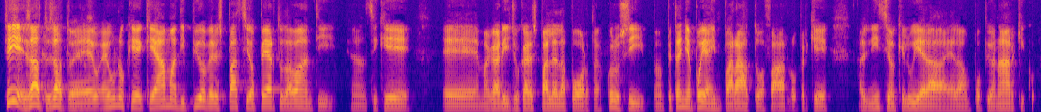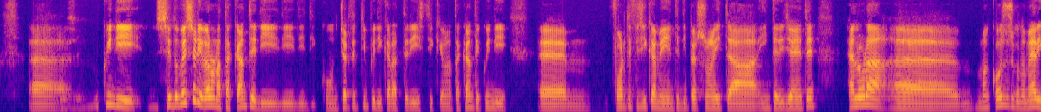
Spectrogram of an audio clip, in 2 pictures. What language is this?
Italian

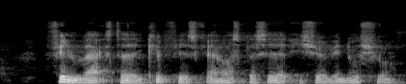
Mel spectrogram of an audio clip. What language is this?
Danish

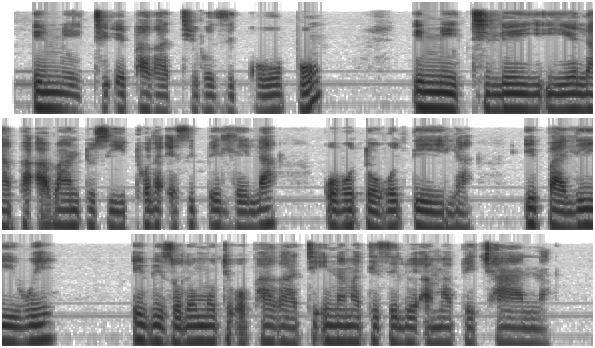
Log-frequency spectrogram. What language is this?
North Ndebele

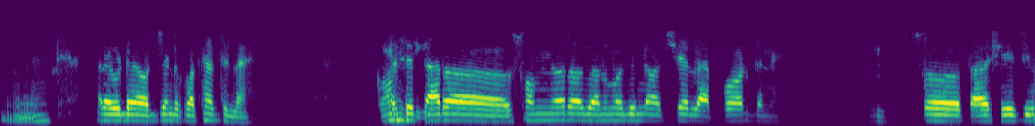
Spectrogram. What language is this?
Odia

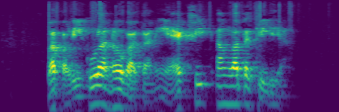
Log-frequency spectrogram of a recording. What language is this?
Catalan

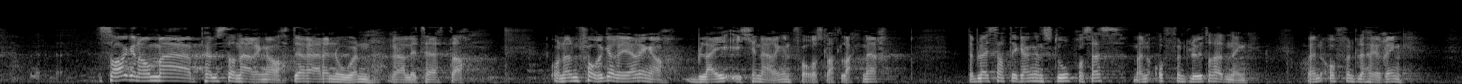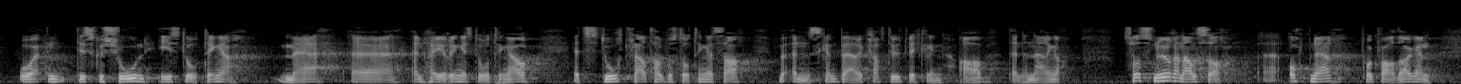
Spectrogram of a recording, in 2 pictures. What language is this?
Norwegian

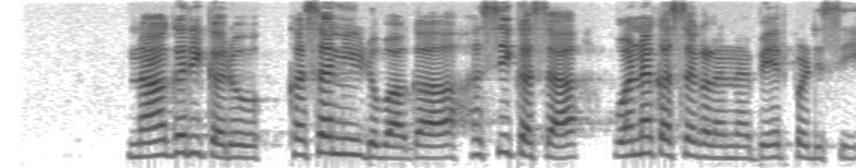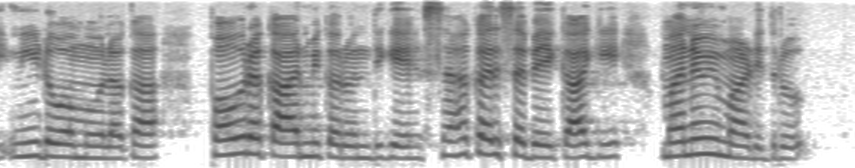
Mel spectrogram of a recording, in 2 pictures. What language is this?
Kannada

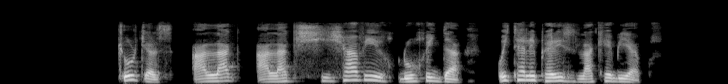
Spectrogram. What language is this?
Georgian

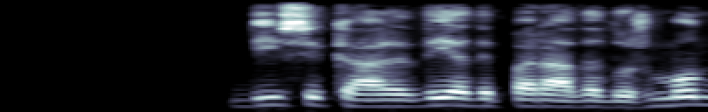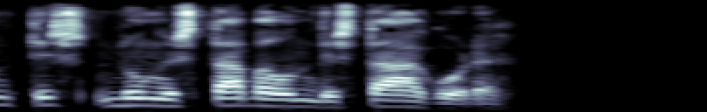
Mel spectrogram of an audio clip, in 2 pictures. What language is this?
Galician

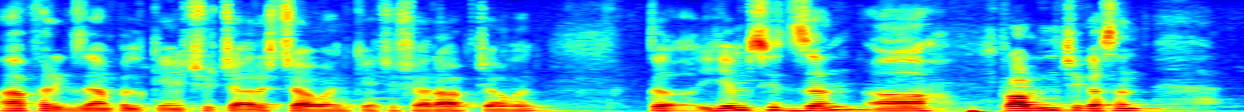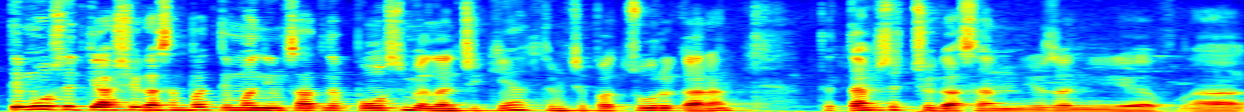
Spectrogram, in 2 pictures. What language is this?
Kashmiri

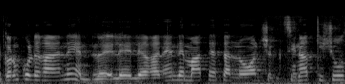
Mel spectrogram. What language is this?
Hebrew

